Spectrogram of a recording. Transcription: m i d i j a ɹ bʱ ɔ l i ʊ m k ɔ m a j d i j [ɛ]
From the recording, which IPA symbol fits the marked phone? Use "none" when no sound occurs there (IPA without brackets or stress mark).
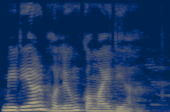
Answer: a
